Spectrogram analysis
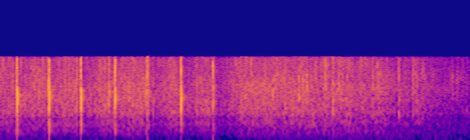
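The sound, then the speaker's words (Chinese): A crowd claps for themselves in unison for about seven sharp, evenly spaced beats, then the clapping breaks into a loose, continuous patter of applause that slowly fades out. No one speaks. “好吧，给自己拍手一下，好不好？”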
